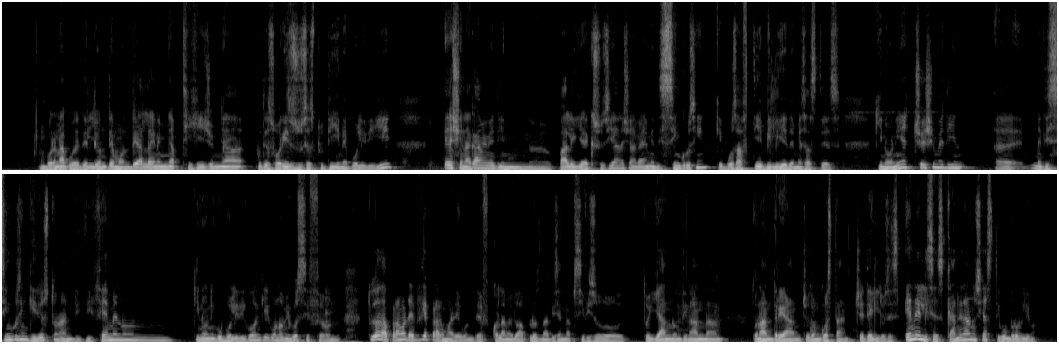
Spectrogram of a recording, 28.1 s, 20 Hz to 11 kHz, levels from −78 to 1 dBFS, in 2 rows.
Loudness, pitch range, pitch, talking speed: -31 LUFS, 120-165 Hz, 130 Hz, 175 wpm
